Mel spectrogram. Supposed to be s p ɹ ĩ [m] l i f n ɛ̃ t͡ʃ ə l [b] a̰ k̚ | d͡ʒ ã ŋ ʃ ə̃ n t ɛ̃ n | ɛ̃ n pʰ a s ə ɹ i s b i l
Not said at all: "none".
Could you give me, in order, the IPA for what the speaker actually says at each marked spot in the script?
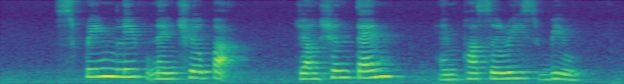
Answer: ŋ, p

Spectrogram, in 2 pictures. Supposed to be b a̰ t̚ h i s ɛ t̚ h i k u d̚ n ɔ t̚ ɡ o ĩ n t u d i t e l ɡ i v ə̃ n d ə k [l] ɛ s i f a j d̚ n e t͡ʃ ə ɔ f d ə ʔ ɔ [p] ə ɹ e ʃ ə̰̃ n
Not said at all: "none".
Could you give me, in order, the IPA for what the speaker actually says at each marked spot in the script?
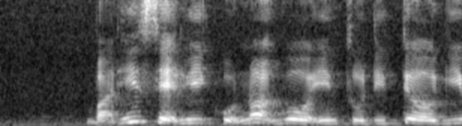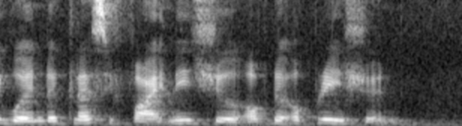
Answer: l, p

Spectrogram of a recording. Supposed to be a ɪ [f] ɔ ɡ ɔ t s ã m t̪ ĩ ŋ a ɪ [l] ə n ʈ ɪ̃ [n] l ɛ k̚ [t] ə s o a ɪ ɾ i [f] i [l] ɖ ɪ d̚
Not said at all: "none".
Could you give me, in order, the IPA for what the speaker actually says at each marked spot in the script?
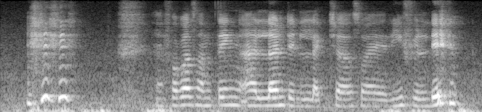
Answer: f, l, n, t͡ʃ, f, l

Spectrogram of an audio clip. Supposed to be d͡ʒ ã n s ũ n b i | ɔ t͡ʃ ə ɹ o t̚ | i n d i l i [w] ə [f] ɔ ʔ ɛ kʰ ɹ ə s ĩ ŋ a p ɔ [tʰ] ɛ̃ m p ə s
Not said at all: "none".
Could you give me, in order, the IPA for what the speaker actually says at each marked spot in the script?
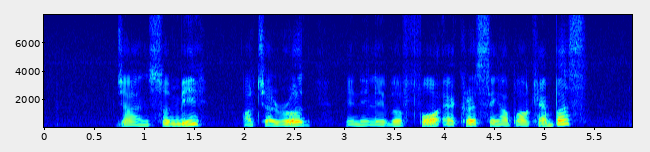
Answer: v, f, kʰ

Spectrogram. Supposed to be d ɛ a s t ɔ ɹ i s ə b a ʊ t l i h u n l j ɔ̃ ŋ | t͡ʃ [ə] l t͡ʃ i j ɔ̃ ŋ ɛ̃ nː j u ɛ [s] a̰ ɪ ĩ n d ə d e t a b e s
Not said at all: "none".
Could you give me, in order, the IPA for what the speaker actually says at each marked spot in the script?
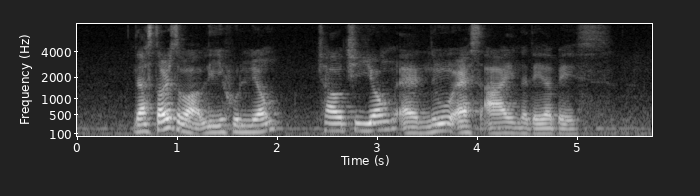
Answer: a, s

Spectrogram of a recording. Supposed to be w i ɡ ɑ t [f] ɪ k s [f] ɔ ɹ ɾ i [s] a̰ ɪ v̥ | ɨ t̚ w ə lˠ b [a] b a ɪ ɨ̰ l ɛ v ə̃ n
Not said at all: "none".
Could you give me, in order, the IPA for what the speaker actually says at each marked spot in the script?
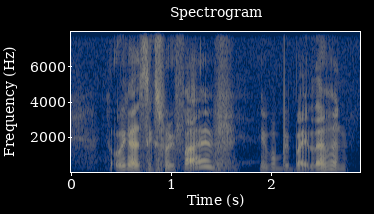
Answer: s, f, f, i

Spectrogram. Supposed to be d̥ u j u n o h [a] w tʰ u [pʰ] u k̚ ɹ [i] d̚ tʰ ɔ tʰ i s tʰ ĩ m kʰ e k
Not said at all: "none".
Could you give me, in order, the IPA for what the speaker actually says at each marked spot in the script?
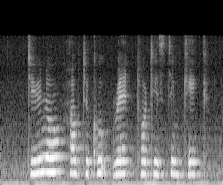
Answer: a, kʰ, ɛ

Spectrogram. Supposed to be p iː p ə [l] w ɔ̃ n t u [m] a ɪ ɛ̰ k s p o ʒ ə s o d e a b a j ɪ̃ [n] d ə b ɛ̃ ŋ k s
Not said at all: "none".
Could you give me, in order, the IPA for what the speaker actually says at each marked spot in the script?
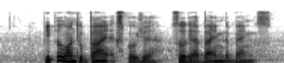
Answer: l, b, ŋ

